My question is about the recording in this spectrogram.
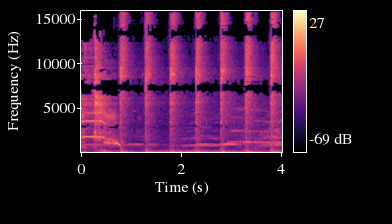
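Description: Live pop band music recorded on a phone from the audience, loud: a steady beat about two a second with a sliding, held melody line over it.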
